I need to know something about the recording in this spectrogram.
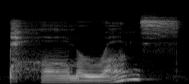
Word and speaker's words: Pomeranz: got andrew suarez miguel cabrera julio theron drew pomeranz is how you pronounce it and we got the high ten looks like matt chapman and i don't know who that is number 28.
